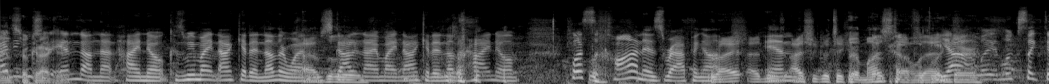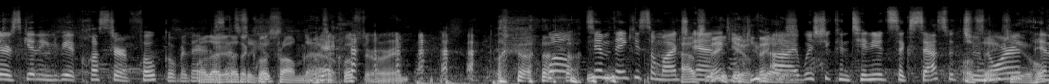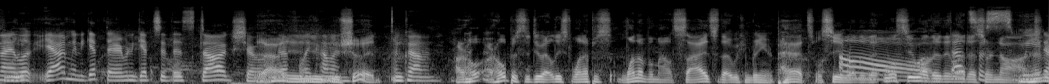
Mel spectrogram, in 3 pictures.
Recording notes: Live Broadcast - Bismarck Mini-Con. In our first live broadcast.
